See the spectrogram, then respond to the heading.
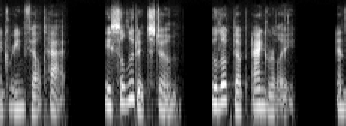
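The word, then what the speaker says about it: Stumm: "Why, it's Colonel Stum!" he cried. He pronounced it like the first syllable in stomach.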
